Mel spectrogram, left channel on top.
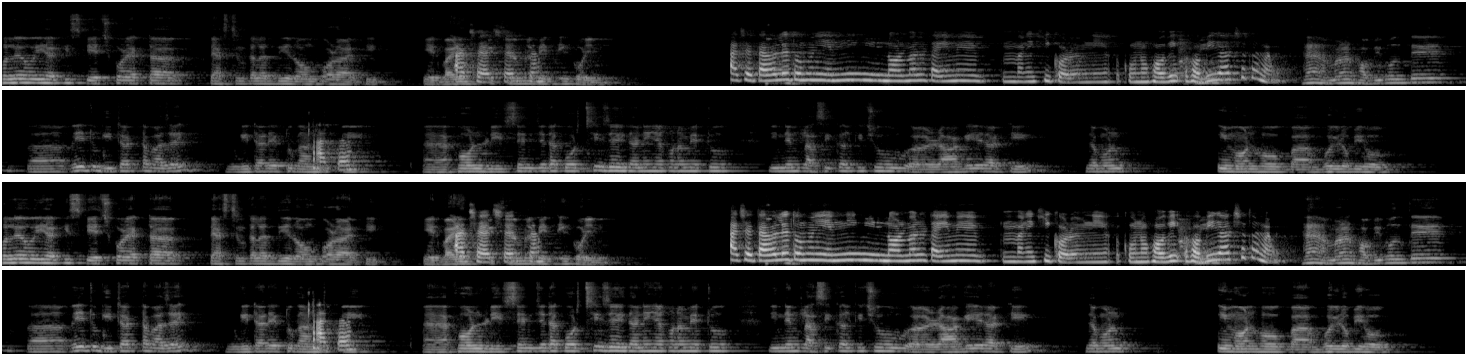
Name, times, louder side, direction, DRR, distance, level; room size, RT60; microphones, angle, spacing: voice 1, 0.0-3.8 4.2-4.7 5.0-6.1 7.8-7.9 11.8-12.2 13.0-16.6 16.9-18.3 18.8-25.0 25.5-26.0 26.8-28.6, right 2 dB, 30° right, 1.1 m, -33 dB
voice 2, 4.5-5.4 7.3-12.8 17.7-18.2, right 4 dB, 80° right, 1.0 m, -24 dB
26.5 x 13.0 x 8.7 m
head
